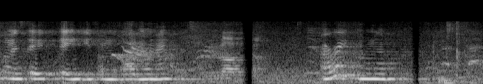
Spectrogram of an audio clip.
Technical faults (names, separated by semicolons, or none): burst of packet loss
